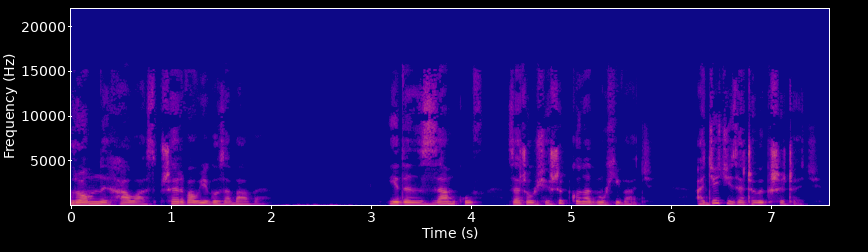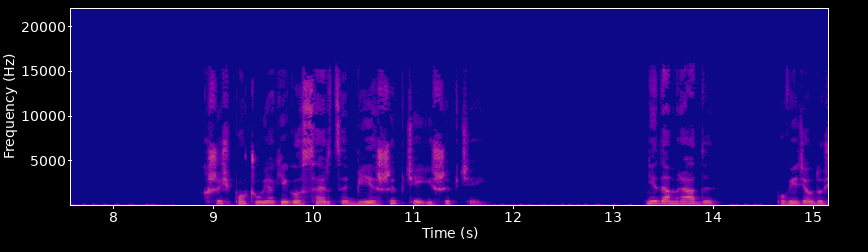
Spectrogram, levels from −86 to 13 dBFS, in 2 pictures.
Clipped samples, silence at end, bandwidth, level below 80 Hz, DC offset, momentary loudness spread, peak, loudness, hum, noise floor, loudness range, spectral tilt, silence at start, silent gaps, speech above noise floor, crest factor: under 0.1%; 0 s; 16 kHz; -70 dBFS; under 0.1%; 13 LU; -18 dBFS; -36 LUFS; none; -78 dBFS; 5 LU; -3.5 dB/octave; 0 s; none; 43 dB; 20 dB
